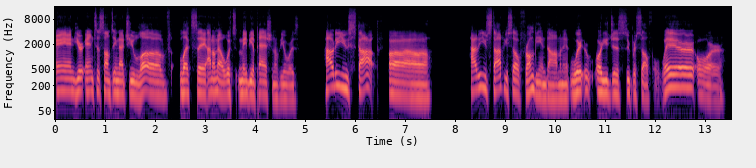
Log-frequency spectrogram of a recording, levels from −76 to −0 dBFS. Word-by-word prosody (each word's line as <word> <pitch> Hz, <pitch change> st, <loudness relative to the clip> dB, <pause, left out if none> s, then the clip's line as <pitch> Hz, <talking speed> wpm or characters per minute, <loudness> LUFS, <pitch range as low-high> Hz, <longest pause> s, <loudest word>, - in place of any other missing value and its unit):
and 150 Hz, -1 st, +2 dB
you're 150 Hz, +2 st, +3 dB
into 145 Hz, -1 st, -1 dB
something 135 Hz, -1 st, -1 dB
that 130 Hz, -3 st, 0 dB
you 130 Hz, -3 st, -1 dB
love, 125 Hz, -3 st, +1 dB, 0.2 s
let's 135 Hz, -1 st, 0 dB
say, 135 Hz, -2 st, +2 dB
I 130 Hz, +2 st, +2 dB
don't 140 Hz, +1 st, +1 dB
know, 125 Hz, -4 st, +2 dB
what's 130 Hz, +1 st, -4 dB
maybe 130 Hz, -1 st, +1 dB
a 120 Hz, -, 0 dB
passion 120 Hz, -3 st, -1 dB
of 105 Hz, 0 st, -9 dB
yours? 105 Hz, -1 st, -7 dB, 0.5 s
How 185 Hz, -, +3 dB
do 200 Hz, -, -2 dB
you 180 Hz, -5 st, 0 dB
stop, -, -, 0 dB, 0.2 s
uh, 115 Hz, -4 st, +3 dB, 0.8 s
how 145 Hz, +2 st, +2 dB
do 175 Hz, -, -3 dB
you 185 Hz, -3 st, -3 dB
stop 155 Hz, +3 st, 0 dB
yourself 135 Hz, -4 st, -3 dB
from 135 Hz, +6 st, +1 dB
being 115 Hz, -5 st, -3 dB
dominant? 105 Hz, 0 st, -3 dB
Whe 140 Hz, +4 st, +3 dB
o 155 Hz, -, -6 dB
are 145 Hz, -1 st, +4 dB
you 135 Hz, -1 st, +1 dB
just 125 Hz, -2 st, -4 dB
super 130 Hz, -2 st, -4 dB
self-aware, 185 Hz, -, +2 dB
or 105 Hz, -7 st, -4 dB
130 Hz, 175 wpm, -23 LUFS, 115-145 Hz, 0.8 s, are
